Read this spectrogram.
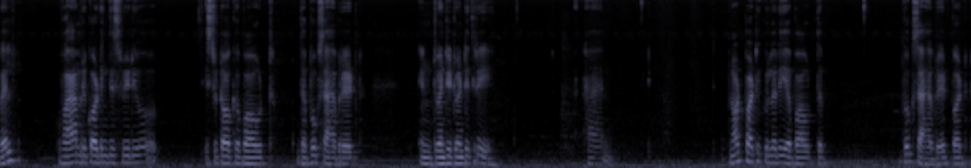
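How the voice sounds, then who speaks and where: This young adult from Bihar, a native Hindi or Bhojpuri speaker, chats unscripted into his laptop for a language-learning vlog, full of fillers and restarts. He speaks in a steady, medium-pitched voice, unhurried and pausing often; the laptop mic picks up faint ambience and a little hiss or hum.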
